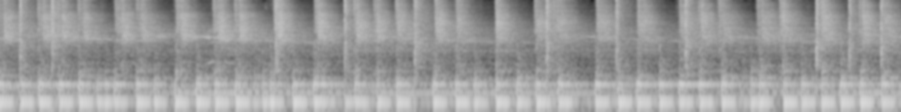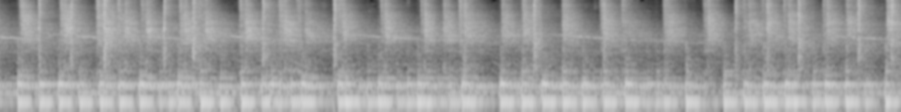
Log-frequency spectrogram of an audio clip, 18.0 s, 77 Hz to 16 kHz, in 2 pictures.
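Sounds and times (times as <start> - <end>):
sharp percussion strikes: 0.0 - 18.0.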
